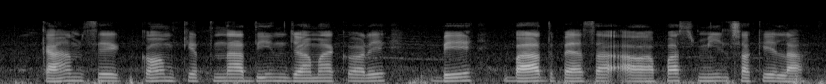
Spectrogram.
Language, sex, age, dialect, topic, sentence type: Magahi, male, 18-24, Western, banking, question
